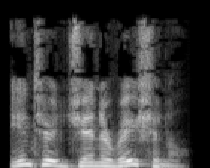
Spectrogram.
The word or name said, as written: intergenerational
